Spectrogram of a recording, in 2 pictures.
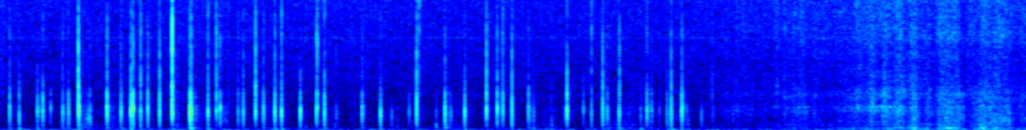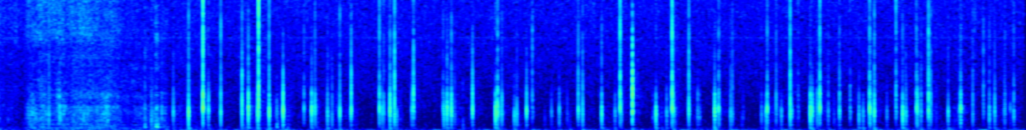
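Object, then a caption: Closed corrugated cardboard box. Long nails tap and scratch along the top edge and side panel of a closed, hollow corrugated cardboard box. Many quick, dry clicks come in rapid clusters over a low hollow thud, with a softer, steadier scratching stretch in the middle before the tapping picks up again.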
